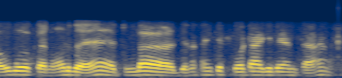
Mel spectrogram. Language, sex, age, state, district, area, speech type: Kannada, male, 18-30, Karnataka, Mandya, rural, conversation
